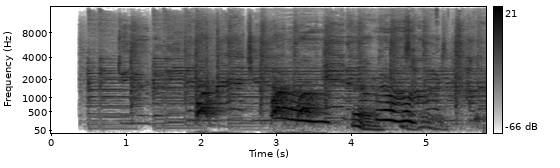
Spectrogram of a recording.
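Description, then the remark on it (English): A dog vocalizes, with sharp barks and yips that slide into drawn-out, whining cries, repeating over several seconds with no one talking. “You gotta walk the dog. Can you take him? He needs a walk.”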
